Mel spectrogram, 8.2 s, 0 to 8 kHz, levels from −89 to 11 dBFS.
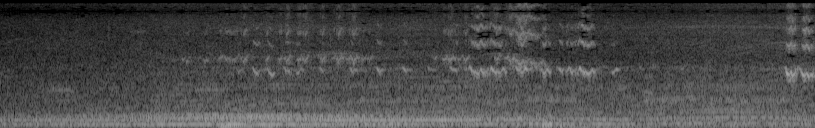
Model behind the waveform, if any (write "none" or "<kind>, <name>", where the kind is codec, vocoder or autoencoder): none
